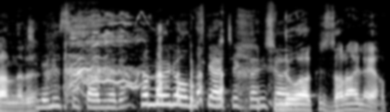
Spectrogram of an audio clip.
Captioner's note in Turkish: kahkaha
